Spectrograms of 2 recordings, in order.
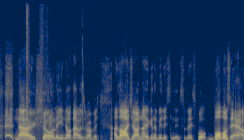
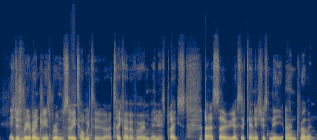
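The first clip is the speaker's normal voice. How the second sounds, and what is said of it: Imitates another person's deep voice. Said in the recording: “Most of you love my deep voice ... how good was my Elijah impression?”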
